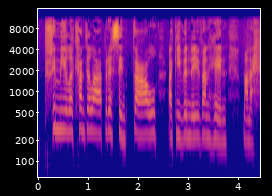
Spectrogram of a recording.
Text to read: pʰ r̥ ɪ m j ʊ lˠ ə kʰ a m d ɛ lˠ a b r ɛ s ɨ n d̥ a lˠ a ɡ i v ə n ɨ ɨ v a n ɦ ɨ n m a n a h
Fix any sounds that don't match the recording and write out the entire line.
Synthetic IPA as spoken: pʰ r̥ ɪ m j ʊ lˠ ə kʰ a n d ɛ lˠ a b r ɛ s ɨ n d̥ a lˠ a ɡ i v ə n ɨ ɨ v a n ɦ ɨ n m a n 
